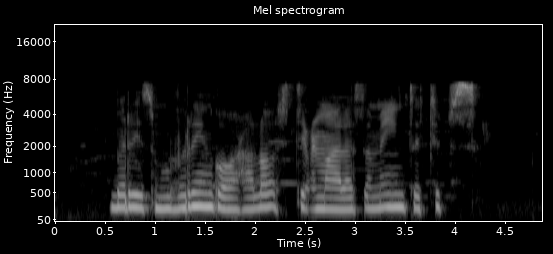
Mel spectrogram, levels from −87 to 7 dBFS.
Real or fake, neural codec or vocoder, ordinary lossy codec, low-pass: real; none; none; 7.2 kHz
